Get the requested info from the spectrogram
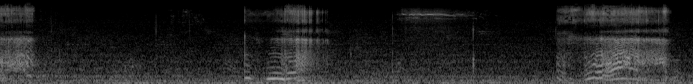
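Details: Little black cat asleep and snoring, with breathy hissing bursts every two to three seconds, each holding a thin squeaky whistle that dips and wobbles.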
